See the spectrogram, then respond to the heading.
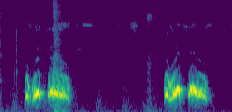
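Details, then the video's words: Spotted dove cooing to rouse wild doves: two separate phrases, each a wavering rising note then a fuller falling coo, with a long silent pause between them. "Chim Cu Gáy GỌI+THÚC+GÙ bài bản giúp bổi nhanh nổi, tiếng chim cu gáy việt hay"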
